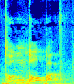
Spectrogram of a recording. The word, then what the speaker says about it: ধন্যবাদ: ধন্যবাদ। জয় ধ্বনি এখানে দেখো ধ এর উচ্চারণ দুইবার হচ্ছে জয়দ ধ্বনি এটা একটু খেয়াল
